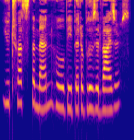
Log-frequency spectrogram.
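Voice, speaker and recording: A man's voice: sits high, fairly even intonation, moderate pace, a little mellow, no echo, pitched above the performer's own voice, close to an everyday voice. A man voicing a blunt, determined young woman warrior in an audiobook, speaking earnestly and directly. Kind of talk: audiobook character voice.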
